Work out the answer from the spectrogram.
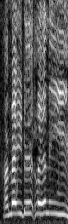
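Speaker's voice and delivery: high, loud, joyful call; excited shout. Real, not acted. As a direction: call out happily on arrival. Arrives, calls to Lenny.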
